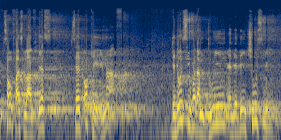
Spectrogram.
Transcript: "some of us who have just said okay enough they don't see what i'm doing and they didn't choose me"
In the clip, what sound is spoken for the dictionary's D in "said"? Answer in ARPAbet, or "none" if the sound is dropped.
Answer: D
